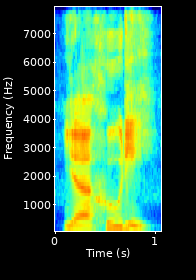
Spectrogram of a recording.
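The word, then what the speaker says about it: יהודי: you this is pronounced Yehudi, or similar, or in plural, Yehudim. Yeh, not Yah, Yeh.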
